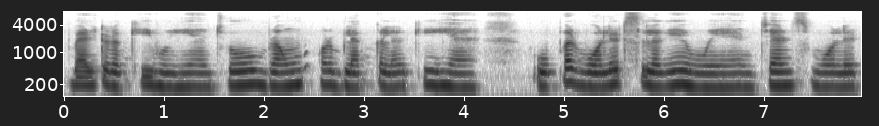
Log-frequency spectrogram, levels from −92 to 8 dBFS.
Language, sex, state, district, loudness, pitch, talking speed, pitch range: Hindi, female, Haryana, Charkhi Dadri, -18 LUFS, 185 Hz, 145 wpm, 180-195 Hz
